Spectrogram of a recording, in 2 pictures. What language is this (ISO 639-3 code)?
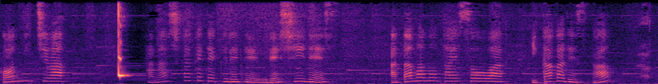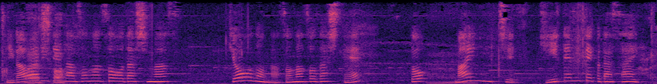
jpn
